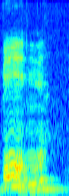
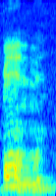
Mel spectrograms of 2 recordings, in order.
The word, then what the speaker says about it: been: Chữ been này các bạn nhớ là trong tiếng Anh thì chúng ta đọc là been, nhưng mà trong tiếng Anh Mỹ chúng ta đọc nó là y ngắn, chúng ta đọc là been, been.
